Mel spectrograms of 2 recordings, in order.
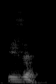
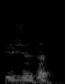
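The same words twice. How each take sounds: First: The vowel of je is dropped entirely. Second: The vowel of je is fully pronounced. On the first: "normally French people will pronounce it je veux ... which halves the number of syllables" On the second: "instead of"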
